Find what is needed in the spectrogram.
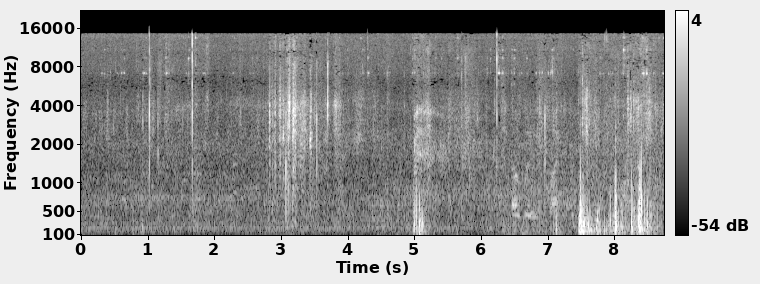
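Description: Faint, indistinct voices of people close by over a steady outdoor background. Two short bumps come about five seconds in and near the end, the second the loudest.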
